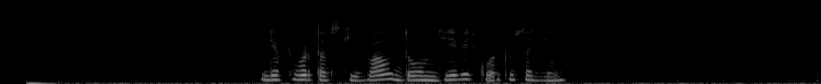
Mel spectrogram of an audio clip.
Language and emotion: Russian, neutral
